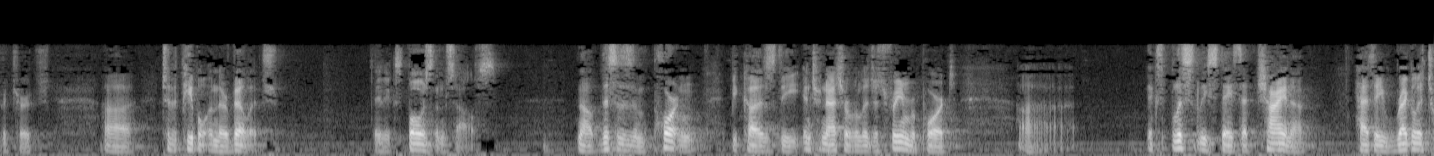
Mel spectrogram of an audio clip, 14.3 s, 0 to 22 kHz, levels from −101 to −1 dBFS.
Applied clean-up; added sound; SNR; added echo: none; none; none; none.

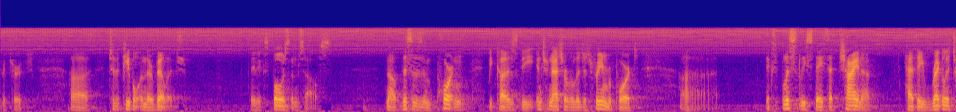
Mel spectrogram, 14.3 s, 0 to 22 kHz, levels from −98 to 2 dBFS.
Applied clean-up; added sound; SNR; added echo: none; Insect; 9 dB; none.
